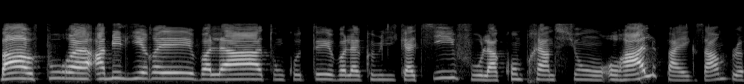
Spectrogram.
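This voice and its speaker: Her pitch fairly high and its variation ordinary, a woman speaks at a very slow pace. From Russia. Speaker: French tutor. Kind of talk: interview. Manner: hesitant, many fillers.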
